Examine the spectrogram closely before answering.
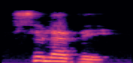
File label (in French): "se laver", French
